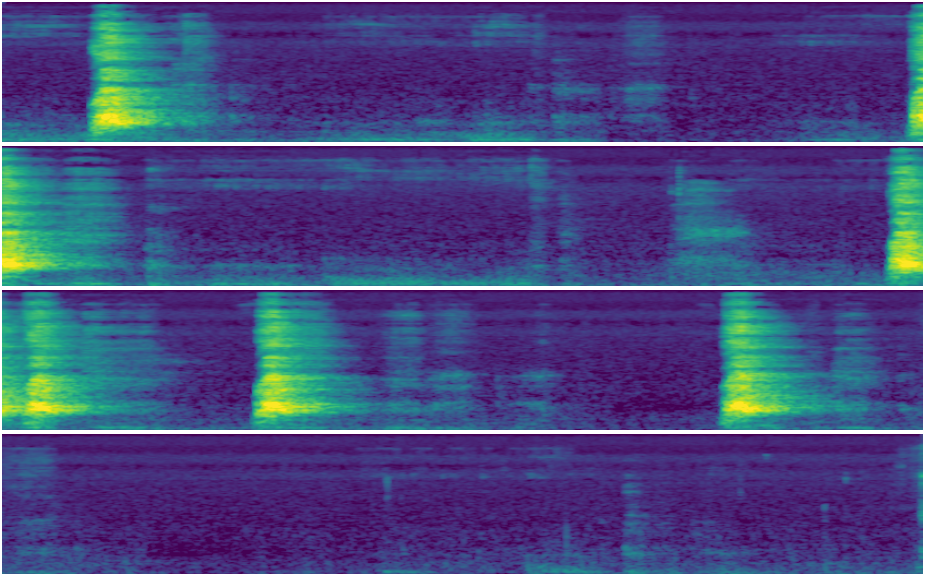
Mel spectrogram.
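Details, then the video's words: Female English Bulldog indoors, upset at people talking upstairs and a party next door, gives five sharp single barks spaced irregularly across eighteen seconds, with low household rumble between them. "English Bulldog responds to loud noise"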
